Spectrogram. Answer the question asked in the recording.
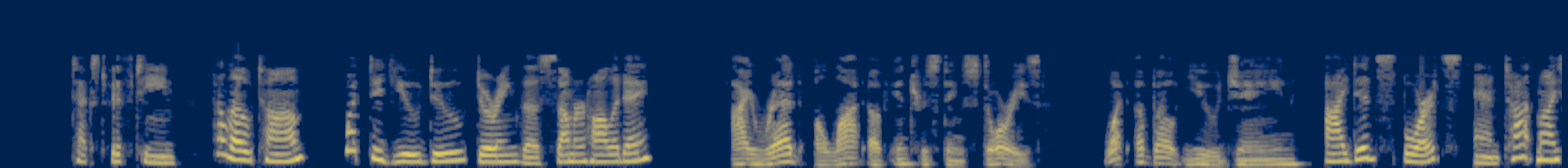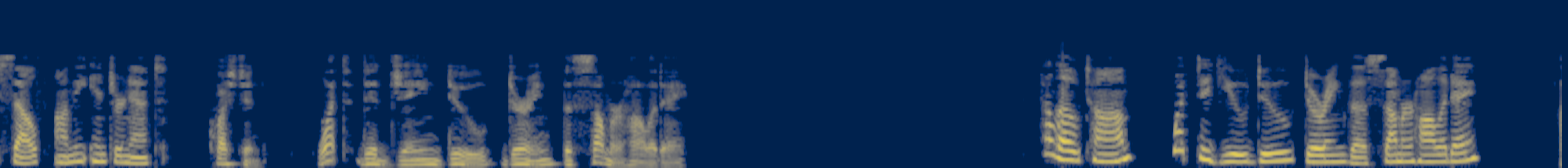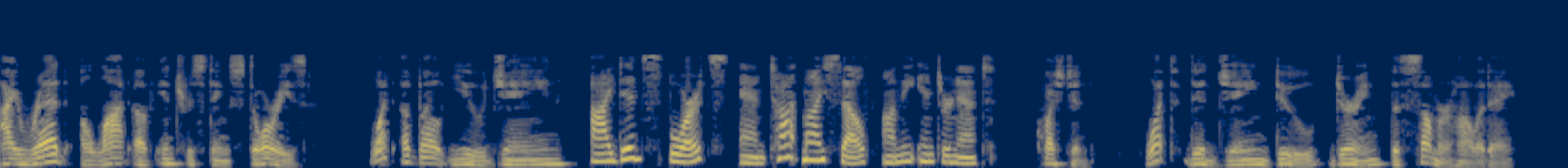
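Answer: She did sports and taught herself on the internet.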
